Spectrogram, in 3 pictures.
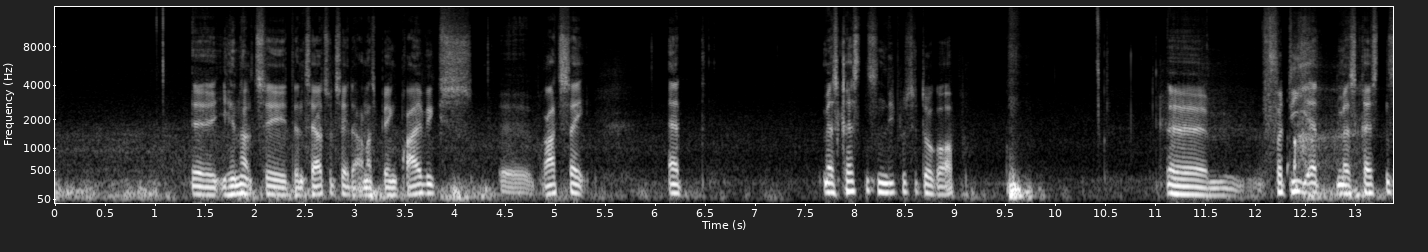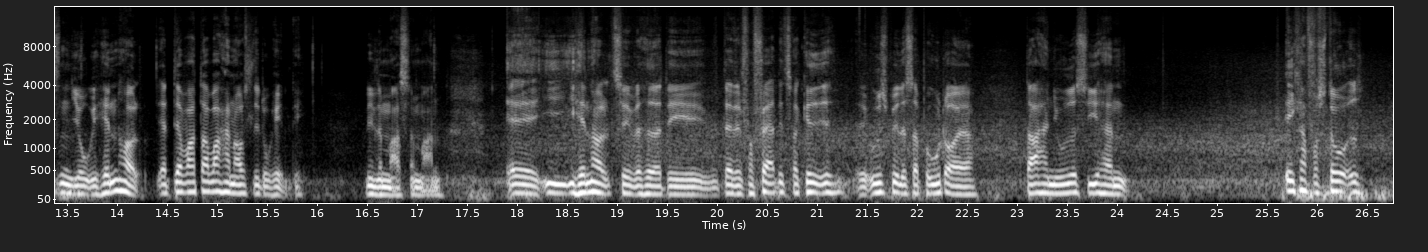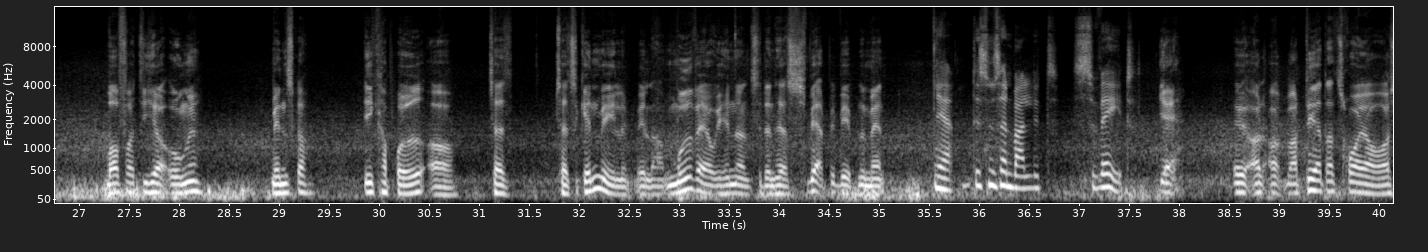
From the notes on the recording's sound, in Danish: Sender live udenfor Ørsted Hus.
